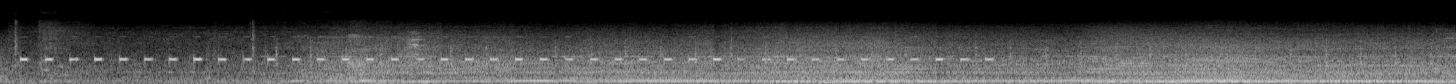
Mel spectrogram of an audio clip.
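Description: Rapid electronic beeping, one high tone about four times a second, that stops about ten seconds in. Under it a diesel engine runs with a low, steady hum that comes in after a few seconds.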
